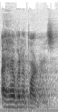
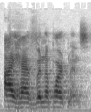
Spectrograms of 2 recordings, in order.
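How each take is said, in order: First: The sentence is said at a faster pace. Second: The sentence is said at a slower pace.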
